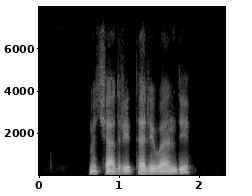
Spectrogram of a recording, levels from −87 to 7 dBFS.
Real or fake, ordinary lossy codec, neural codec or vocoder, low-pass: fake; Opus, 24 kbps; codec, 24 kHz, 0.9 kbps, WavTokenizer, large speech release; 7.2 kHz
